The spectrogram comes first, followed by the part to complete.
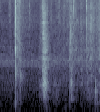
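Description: Stiff scrapbook paper being handled and pressed into place by hand: four short, quiet crackles and taps, spread about half a second apart.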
